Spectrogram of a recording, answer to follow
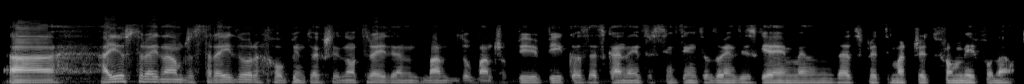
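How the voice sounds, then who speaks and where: With a Russian accent, a man with very deep, low pitch and a bright, sharp tone speaks at a fairly quick pace with hardly any pauses, monotone, flat intonation and a dry, close sound with no echo. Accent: Russian-sounding. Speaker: gamer. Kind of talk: casual group chat on live stream.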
